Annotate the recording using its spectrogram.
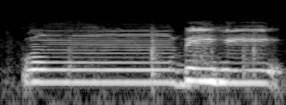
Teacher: নাকের ভিতর লুকাইয়া গুন্না করিয়া পড়া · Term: ইখফায়ে শাফাবী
